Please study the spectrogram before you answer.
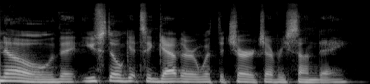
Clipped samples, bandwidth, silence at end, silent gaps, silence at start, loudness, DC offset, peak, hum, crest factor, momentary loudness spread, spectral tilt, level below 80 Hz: under 0.1%; 19 kHz; 0.2 s; none; 0 s; -26 LUFS; under 0.1%; -8 dBFS; none; 18 dB; 7 LU; -4.5 dB/octave; -68 dBFS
